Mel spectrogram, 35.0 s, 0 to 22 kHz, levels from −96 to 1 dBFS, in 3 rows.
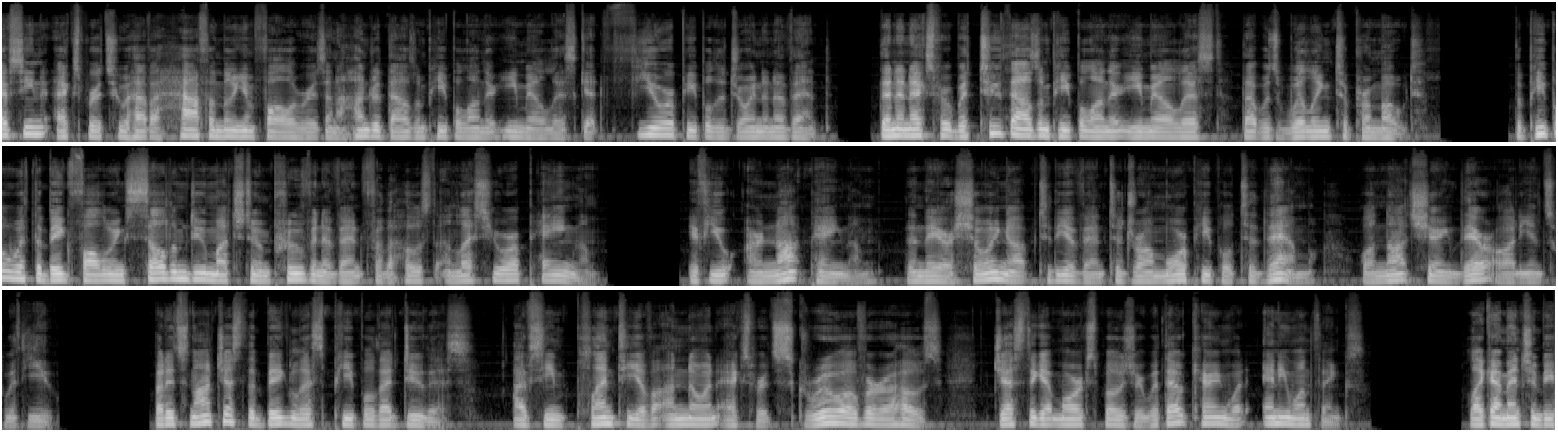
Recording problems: abrupt cut into speech; at the start and the end

